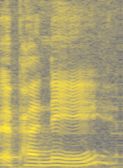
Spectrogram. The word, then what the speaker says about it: épergne: And the épergne, or épané, as you might pronounce it in French, I did see this the last visit, and I just love the aqua touches.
